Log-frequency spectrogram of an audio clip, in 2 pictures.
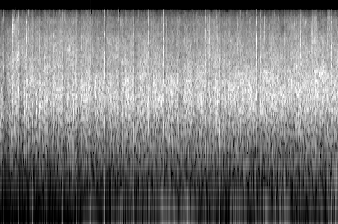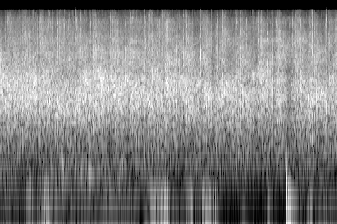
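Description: Congregation applauding in a church: many people clapping together, a dense, steady clapping that breaks out all at once.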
